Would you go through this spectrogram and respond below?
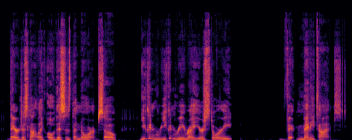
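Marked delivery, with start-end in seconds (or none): none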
